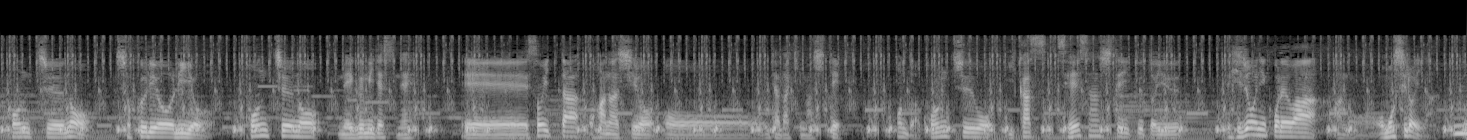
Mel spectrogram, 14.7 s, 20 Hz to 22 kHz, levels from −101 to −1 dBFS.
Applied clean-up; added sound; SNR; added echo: none; Mechanisms; 8 dB; none.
